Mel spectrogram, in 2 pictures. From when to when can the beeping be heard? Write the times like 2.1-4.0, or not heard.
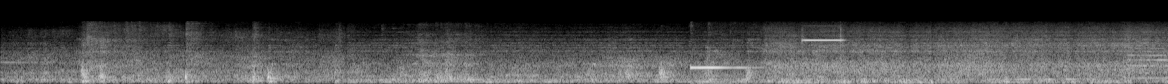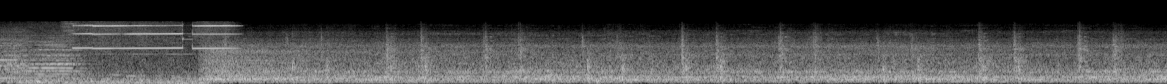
6.9-8.5, 12.4-14.1.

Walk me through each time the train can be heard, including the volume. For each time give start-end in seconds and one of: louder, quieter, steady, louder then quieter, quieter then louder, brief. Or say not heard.
0.0-23.3 steady.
